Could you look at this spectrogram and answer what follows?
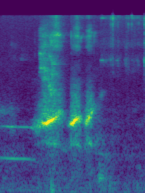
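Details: Oriental magpie-robin (kacer) of the Aceh type: two bright, short whistled notes about a third of a second apart, each sliding slightly, followed by a softer trailing phrase over a faint steady background hum.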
